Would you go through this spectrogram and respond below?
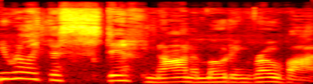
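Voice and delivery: ordinary talk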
